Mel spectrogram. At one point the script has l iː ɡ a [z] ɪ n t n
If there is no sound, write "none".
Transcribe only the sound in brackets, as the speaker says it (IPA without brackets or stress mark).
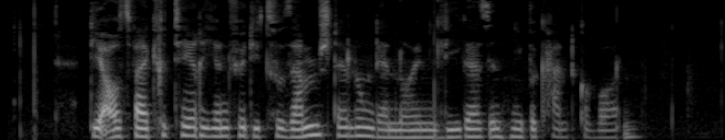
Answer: z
